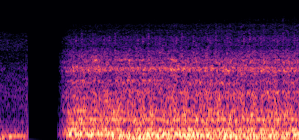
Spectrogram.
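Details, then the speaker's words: Toyota Sienna, started right after a starter replacement for a no-start (owner says it felt weak, alternator to be tested). It catches after a brief gap and settles into a steady, even idle with no misses or knocks. A normal idle. "okay there she is running started up just with no problems"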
